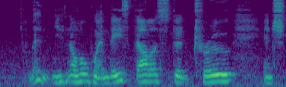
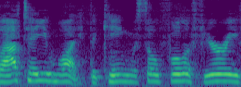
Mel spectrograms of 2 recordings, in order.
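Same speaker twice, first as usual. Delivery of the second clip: ordinary delivery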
